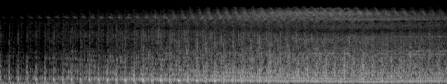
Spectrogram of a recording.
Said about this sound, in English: NASA even sent a helicopter over with infrared equipment, hoping to help locate the burial sites by air.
